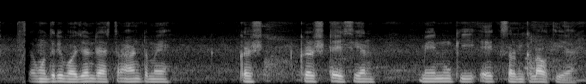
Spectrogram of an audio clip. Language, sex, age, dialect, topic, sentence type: Hindi, male, 18-24, Hindustani Malvi Khadi Boli, agriculture, statement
